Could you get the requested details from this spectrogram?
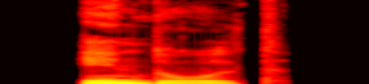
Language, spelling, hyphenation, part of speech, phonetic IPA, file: Hungarian, indult, in‧dult, verb, [ˈindult], Hu-indult.ogg
- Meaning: third-person singular past of indul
